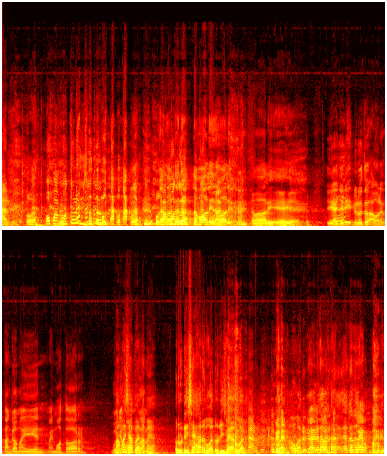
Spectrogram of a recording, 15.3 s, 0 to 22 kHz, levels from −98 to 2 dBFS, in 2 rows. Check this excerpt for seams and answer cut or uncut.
uncut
